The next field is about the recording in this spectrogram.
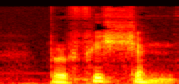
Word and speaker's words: proficient: これをプロフィシエントと呼んでしまっては、リスニングの時にアウトですよ。 proficient と発音してください。 proficient、 sufficient、 efficient 知ってますね。あれと同じですね。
